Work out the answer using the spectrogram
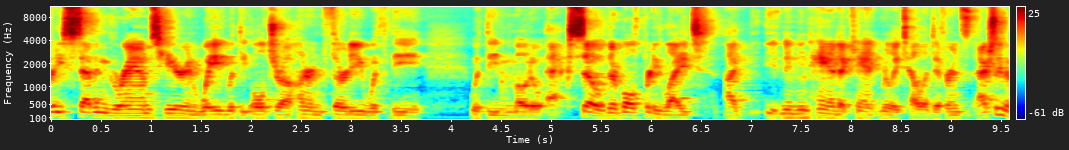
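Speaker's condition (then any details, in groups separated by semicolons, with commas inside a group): No condition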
